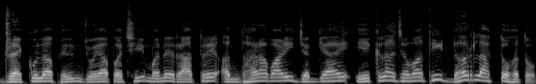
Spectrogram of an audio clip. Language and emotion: Gujarati, fearful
